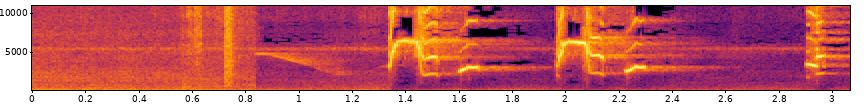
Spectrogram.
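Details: White-rumped shama, agitated and seeking a rival to fight, song used to provoke other shamas into responding: a few loud, sharp whistled phrases sweeping down and up, separated by short pauses, over a low steady hum.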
